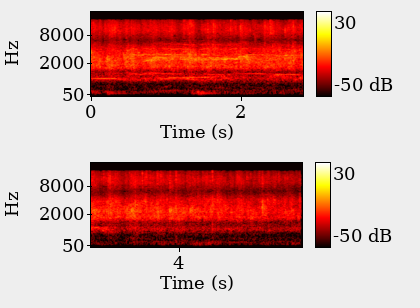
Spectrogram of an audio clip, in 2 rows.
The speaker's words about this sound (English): And if minus 18 can please stand up, they're at the back of the room right now. Everybody on your feet. Everybody, please give these people a round of applause.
